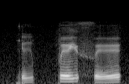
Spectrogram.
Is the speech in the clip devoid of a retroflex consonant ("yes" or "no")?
yes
